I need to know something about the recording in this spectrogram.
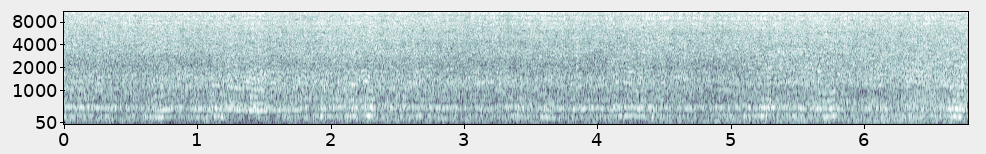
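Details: Steady bee hum, many wings blending into a smooth drone with faint flickering higher tones across the whole recording.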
